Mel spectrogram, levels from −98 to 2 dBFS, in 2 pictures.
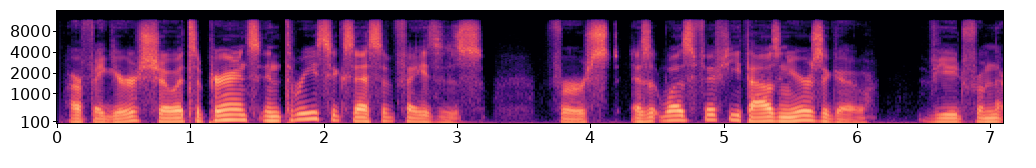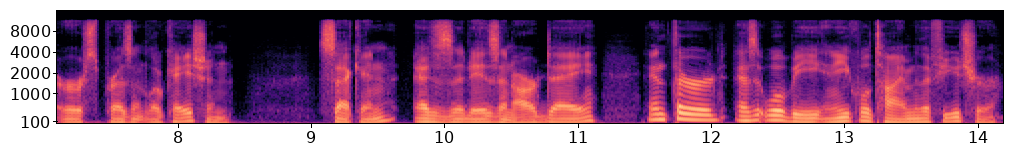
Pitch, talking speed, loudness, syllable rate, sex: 115 Hz, 180 wpm, -18 LUFS, 4.6 syllables/s, male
